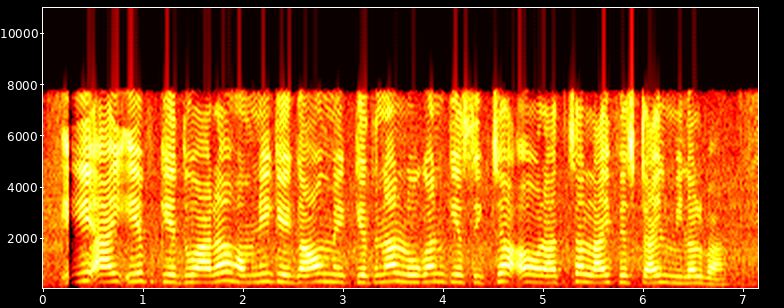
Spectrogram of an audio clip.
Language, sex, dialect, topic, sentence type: Bhojpuri, female, Southern / Standard, banking, question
